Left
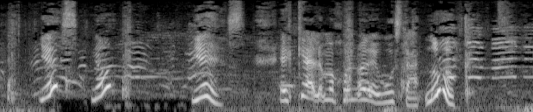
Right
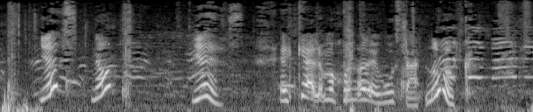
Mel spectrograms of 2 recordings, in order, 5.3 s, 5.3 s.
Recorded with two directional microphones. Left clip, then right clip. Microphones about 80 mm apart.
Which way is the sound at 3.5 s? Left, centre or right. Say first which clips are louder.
Right 1 dB; left.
